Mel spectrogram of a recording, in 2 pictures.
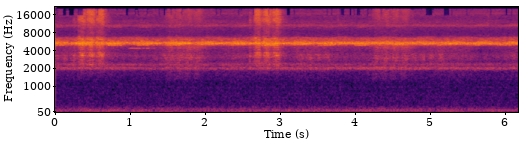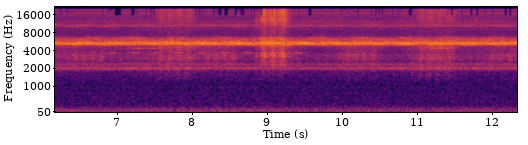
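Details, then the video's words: Many crickets chirp together in an unbroken, piercing high drone with a second, lower tone underneath. Short louder pulses flare every couple of seconds, and a quiet low-frequency rumble runs along the bottom. "Crickets chirping"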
